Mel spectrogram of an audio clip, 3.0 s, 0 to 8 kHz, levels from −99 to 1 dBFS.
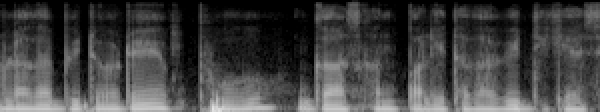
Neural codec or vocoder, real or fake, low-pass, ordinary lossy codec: none; real; 7.2 kHz; none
